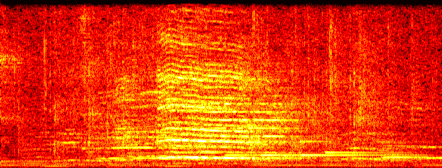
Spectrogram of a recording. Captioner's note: cheers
